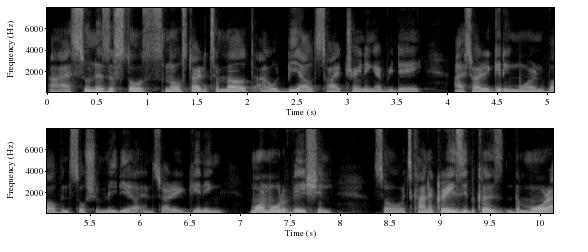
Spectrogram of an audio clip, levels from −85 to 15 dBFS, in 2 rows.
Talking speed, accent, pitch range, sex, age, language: 220 wpm, American, 135-155 Hz, male, 20-39, English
